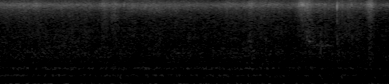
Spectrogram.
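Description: A steady, dense buzzing of many honeybees flying out of their hive close by, continuous and fairly quiet, with a few brief louder passes near the end.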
